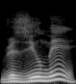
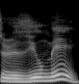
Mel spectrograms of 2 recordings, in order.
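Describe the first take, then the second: No difference in how they are said.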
